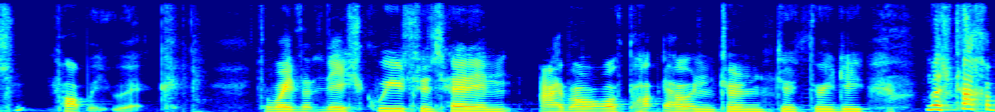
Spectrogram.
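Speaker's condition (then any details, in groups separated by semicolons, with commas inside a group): Cerebral palsy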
